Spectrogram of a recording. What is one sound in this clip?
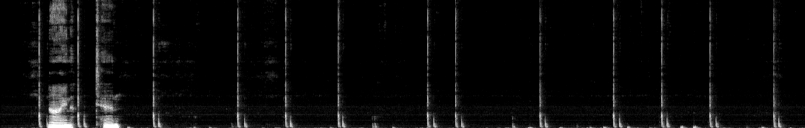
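A computer mouse clicks sharply, again and again.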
